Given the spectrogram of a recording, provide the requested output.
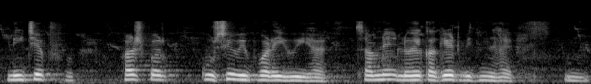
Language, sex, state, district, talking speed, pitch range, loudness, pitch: Hindi, female, Himachal Pradesh, Shimla, 150 wpm, 180-215 Hz, -15 LUFS, 205 Hz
